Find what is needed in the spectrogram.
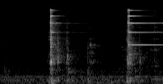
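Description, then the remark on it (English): A small bright bell is struck twice: the first ring is cut off almost at once, while the second strike rings on with a clear, high metallic tone. “The hell happened to the bell? Choking the bell.”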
